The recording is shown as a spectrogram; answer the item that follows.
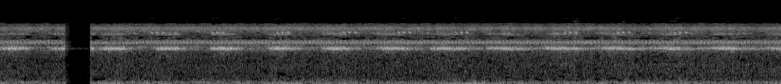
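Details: Crickets chirping at night in a relaxing nature soundscape with blowing wind, a dense steady chorus of high trills pulsing roughly twice a second, with a brief silent gap near the start and a low constant hum beneath.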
